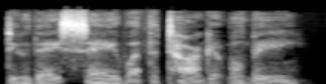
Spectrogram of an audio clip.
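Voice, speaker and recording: An actor playing a gruff, skeptical ex-soldier in a video game cutscene, with a terse delivery and a heavy rasp. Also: male voice, sits low, steady tone, moderate pace, dry recording, clean studio sound. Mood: terse, businesslike. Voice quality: very husky, gravelly rasp. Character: gruff, defiant retired special-forces soldier on a covert mission.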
